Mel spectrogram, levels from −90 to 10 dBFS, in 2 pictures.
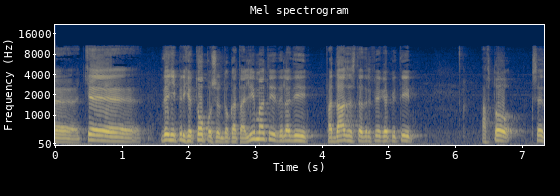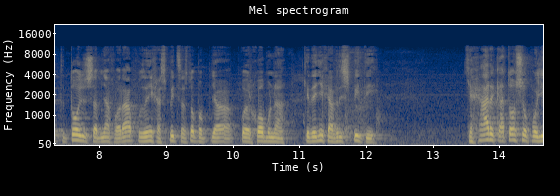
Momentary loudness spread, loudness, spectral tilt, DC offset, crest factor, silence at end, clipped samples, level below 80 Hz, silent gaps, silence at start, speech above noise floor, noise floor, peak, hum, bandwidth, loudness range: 9 LU; -18 LUFS; -5.5 dB/octave; under 0.1%; 14 dB; 0 s; under 0.1%; -52 dBFS; none; 0 s; 35 dB; -52 dBFS; -4 dBFS; none; 11 kHz; 6 LU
